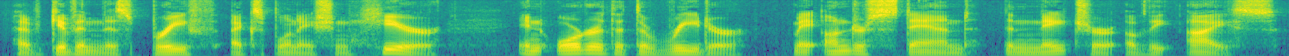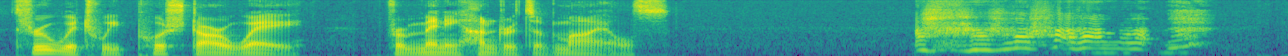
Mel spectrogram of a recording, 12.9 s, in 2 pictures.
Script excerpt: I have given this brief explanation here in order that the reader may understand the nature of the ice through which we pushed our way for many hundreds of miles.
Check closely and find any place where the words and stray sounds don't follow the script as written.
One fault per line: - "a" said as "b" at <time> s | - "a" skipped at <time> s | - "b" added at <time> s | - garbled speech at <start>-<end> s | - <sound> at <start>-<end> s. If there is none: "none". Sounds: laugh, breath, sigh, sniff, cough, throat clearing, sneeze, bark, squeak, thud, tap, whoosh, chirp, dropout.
- "I" skipped at 0.1 s
- laugh at 11.0-12.6 s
